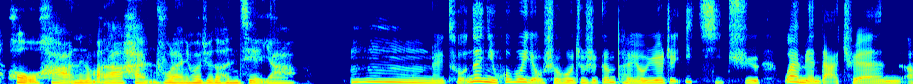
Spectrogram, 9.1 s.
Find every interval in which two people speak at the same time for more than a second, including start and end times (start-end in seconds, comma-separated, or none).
none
